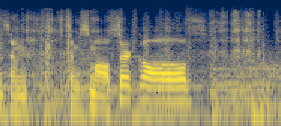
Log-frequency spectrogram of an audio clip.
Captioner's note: scrubbing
